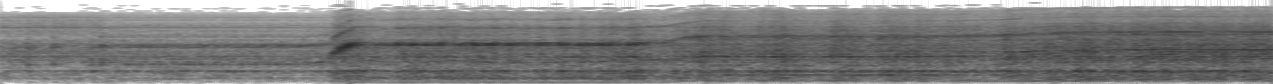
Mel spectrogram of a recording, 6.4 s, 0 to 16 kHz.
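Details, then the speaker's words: 1993 KitchenAid KSM5 stand mixer after restoration, regreased with lithium grease: smooth even motor hum stepping up cleanly in pitch through speeds from stir to 10, no knocking or grinding; runs healthy. "Alright, oh, I missed the first speed there. There we go. So it's got stir all the way up to 10. Seems to run really well."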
